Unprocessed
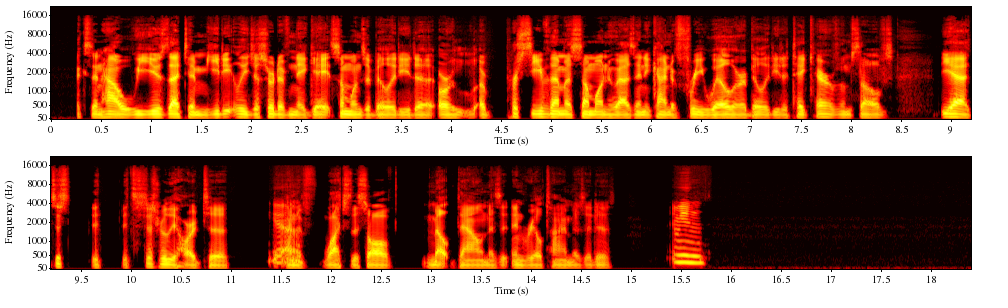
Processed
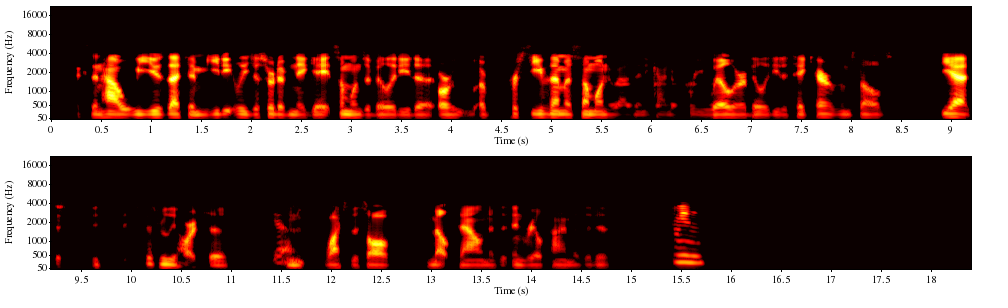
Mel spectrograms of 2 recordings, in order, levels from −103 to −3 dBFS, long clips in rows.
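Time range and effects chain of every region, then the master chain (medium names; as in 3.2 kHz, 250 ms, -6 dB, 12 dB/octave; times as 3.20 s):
5.55–6.62 s: compression 8:1, threshold -36 dBFS + distance through air 370 m + small resonant body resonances 500/1300 Hz, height 15 dB, ringing for 90 ms
9.14–11.83 s: dynamic bell 220 Hz, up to +6 dB, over -42 dBFS, Q 1 + lamp-driven phase shifter 1.5 Hz
whole clip: steep low-pass 5 kHz; high-order bell 1.7 kHz +12.5 dB 2.4 oct; spectral contrast expander 2.5:1; trim -4.5 dB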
